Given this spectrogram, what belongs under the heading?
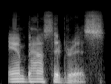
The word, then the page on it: ambassadress: American English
